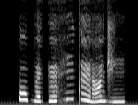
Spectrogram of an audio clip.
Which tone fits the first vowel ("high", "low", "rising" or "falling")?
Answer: high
